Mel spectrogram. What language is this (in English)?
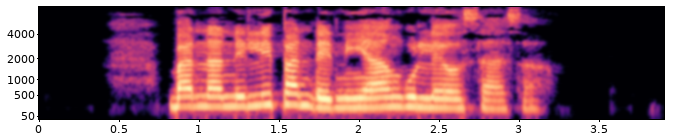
Swahili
